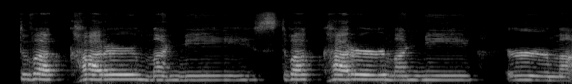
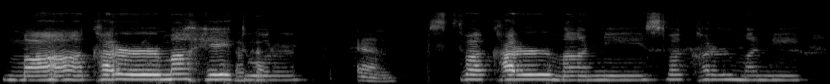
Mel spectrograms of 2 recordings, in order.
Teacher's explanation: Even though they're short vowels, we give it a little time because of that compound consonant.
